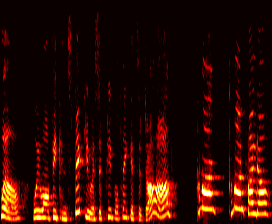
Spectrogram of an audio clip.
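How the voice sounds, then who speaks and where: A woman playing a naive, soft-hearted, scatterbrained young woman in a 1940s-style radio comedy. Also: high-pitched, very animated, a little slow, highs cut off, heavily acted. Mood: pleading.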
